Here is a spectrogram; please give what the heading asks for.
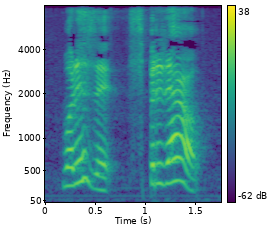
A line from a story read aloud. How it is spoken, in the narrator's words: Alie said nervously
